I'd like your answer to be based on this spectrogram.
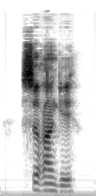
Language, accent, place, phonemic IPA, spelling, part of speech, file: French, France, Lyon, /sə.ʁɛ̃.ɡe/, seringuer, verb, LL-Q150 (fra)-seringuer.wav
- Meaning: to syringe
